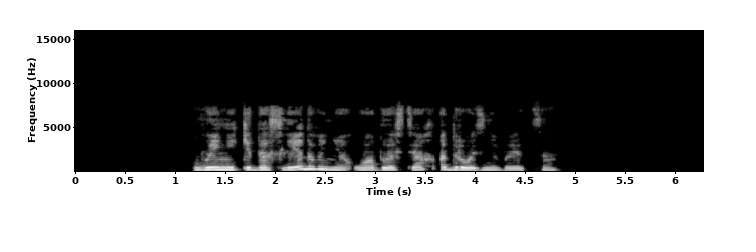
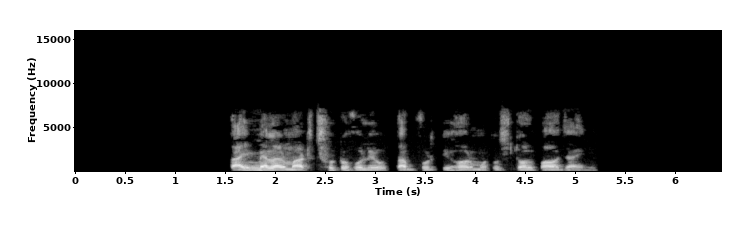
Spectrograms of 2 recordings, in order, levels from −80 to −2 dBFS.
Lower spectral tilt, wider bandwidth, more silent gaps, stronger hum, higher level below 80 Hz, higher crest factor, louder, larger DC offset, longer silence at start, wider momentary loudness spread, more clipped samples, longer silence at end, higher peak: about the same, -6 dB/octave vs -5 dB/octave; about the same, 7.6 kHz vs 7.4 kHz; second, none vs 3.17-3.22 s; neither; first, -58 dBFS vs -64 dBFS; about the same, 16 dB vs 18 dB; about the same, -16 LUFS vs -17 LUFS; neither; second, 1.2 s vs 1.55 s; about the same, 13 LU vs 12 LU; neither; about the same, 1.45 s vs 1.35 s; about the same, -2 dBFS vs -2 dBFS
